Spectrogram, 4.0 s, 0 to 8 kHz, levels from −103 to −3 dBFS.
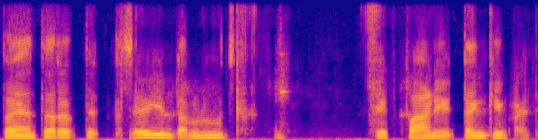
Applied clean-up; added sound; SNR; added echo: neural diffusion model UNIVERSE++.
